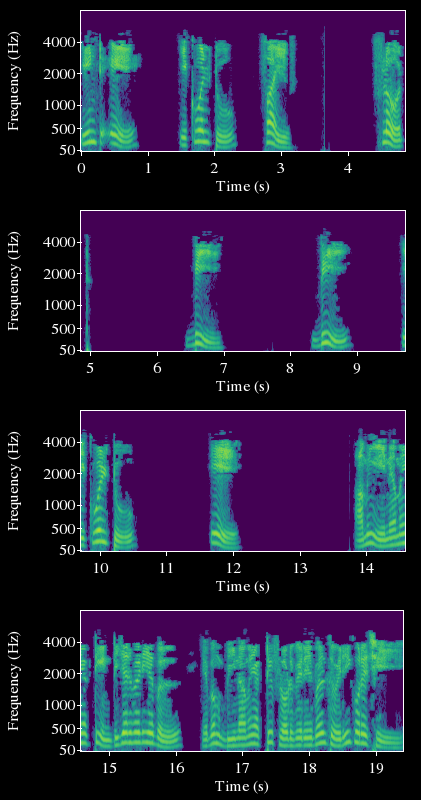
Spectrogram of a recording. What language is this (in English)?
Bangla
